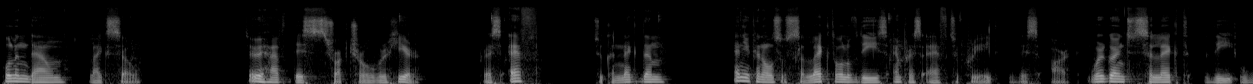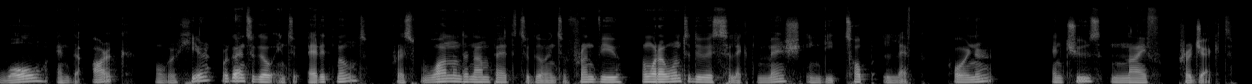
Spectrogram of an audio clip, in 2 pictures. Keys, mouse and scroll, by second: 3.3-6.1 middle drag, 6.1-6.7 scroll up 2, 6.7 f, 8.2-8.5 scroll down 3, 8.5 shift+middle click, 9.0 a, 9.2 a, 10.7 f, 10.8 KP_1, 13.0 shift+right click, 13.6-15.8 middle drag, 16.7 Tab, 18.4 KP_1, 18.8-25.0 drag.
